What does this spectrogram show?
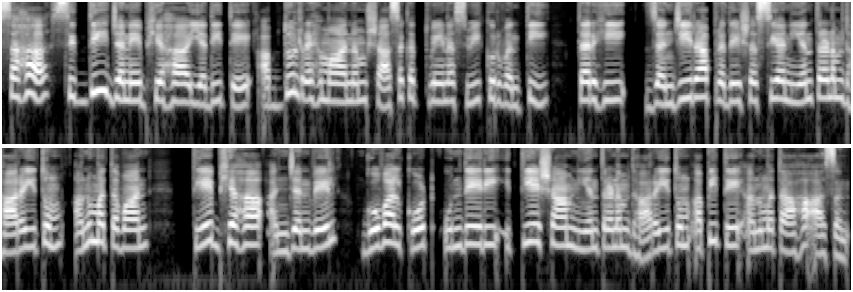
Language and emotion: Sanskrit, neutral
